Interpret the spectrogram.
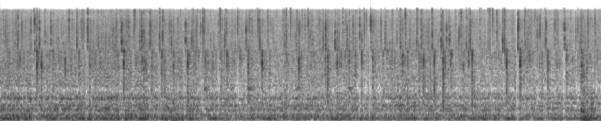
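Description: Fried rice sizzling in a wok, a steady hiss full of small crackles and pops, with a low steady hum underneath.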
